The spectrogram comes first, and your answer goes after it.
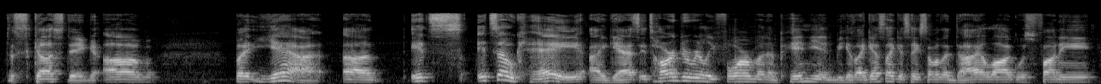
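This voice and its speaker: A man's voice: medium pitch, measured pace, pushed and bright. Rambling young man with a cold. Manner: rambling, loose and offhand, with many fillers and restarts. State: sick with a cold, sniffling. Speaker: video reviewer. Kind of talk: casual video review.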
